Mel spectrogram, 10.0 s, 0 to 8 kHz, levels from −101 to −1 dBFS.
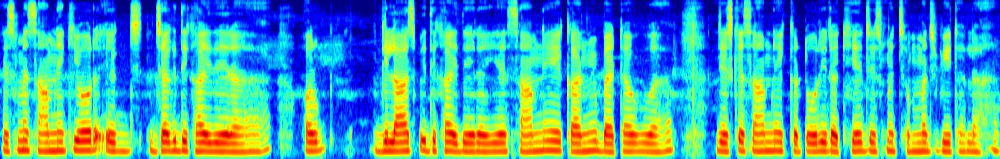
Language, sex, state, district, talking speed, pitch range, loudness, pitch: Hindi, male, Uttar Pradesh, Jalaun, 210 wpm, 160-170 Hz, -16 LUFS, 165 Hz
